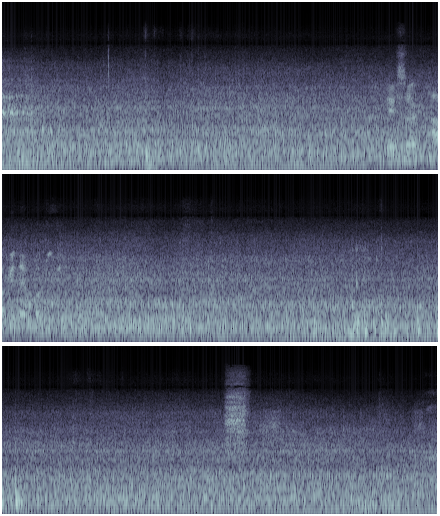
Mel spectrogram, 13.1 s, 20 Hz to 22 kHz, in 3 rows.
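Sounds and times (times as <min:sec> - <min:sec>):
diesel engine droning: 0:00.0 - 0:13.0
rushing noise: 0:00.0 - 0:13.0
short hiss: 0:11.0 - 0:11.5.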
